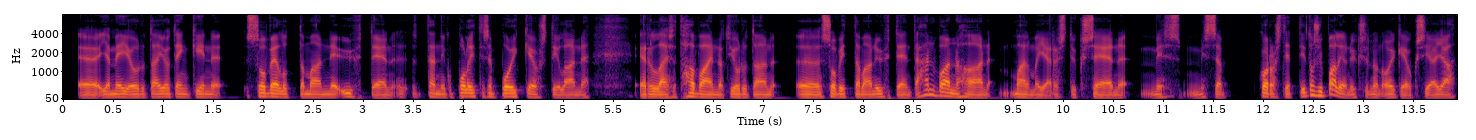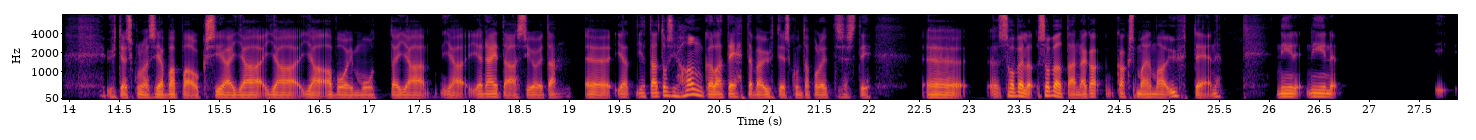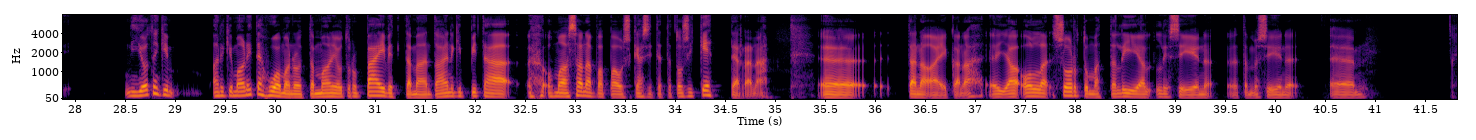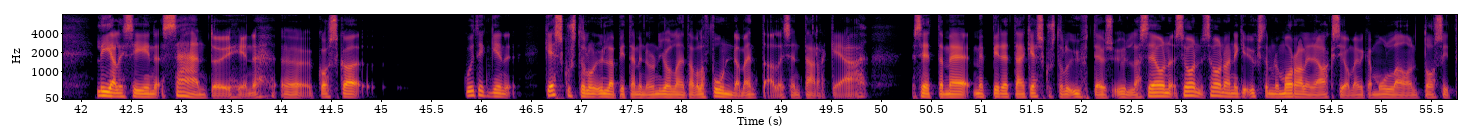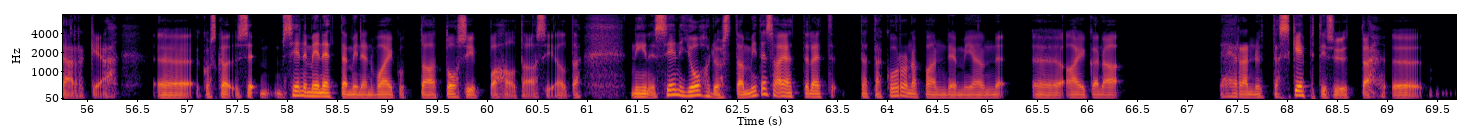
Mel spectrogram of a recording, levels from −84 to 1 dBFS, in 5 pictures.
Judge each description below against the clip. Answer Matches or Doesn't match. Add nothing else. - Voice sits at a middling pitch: Doesn't match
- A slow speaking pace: Doesn't match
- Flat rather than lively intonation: Doesn't match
